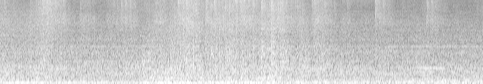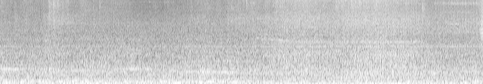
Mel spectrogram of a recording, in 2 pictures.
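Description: A bus engine hums and rumbles steadily while the bus rattles along.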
